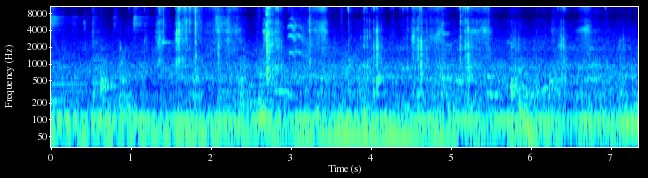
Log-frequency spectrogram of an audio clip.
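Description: Eating by hand: a string of short, sharp mouth smacks and chewing clicks as rice is eaten with the fingers from a plate.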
